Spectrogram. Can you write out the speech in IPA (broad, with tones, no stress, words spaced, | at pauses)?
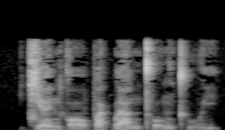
t͡ɕɛː˧nkɔː˩pa˧˥k̚ la˩nt̪ʰo˧˩ŋ t̪ʰu˩˧j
